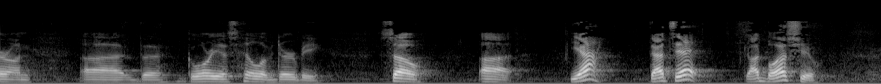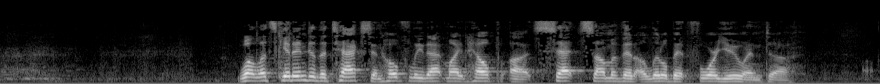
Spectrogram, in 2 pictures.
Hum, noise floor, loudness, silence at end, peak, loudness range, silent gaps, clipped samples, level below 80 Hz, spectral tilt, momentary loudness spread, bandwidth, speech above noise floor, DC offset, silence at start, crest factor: none; -51 dBFS; -18 LUFS; 0.85 s; 0 dBFS; 7 LU; none; under 0.1%; -62 dBFS; -4.5 dB/octave; 13 LU; 8 kHz; 33 dB; 1%; 0 s; 18 dB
